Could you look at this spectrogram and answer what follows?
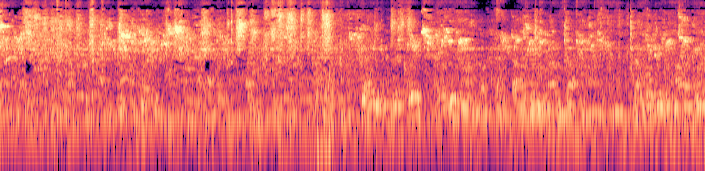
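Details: Flock of English budgerigars bred European style, with continuous high chattering, squawky notes and scratchy warbles overlapping throughout, and some low background voices and faint music.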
